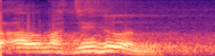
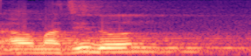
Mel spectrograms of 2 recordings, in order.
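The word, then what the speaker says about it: الْمَسْجِدُ: Al-masjidu atau al-masjidun? Al-masjidu. Ya, betul. Al-masjidu. Kenapa dibaca al-masjidu? Bukan al-masjidun? Ma'rifat. Ma'rifat. Kok kita tahu itu ma'rifat? Ada alnya.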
